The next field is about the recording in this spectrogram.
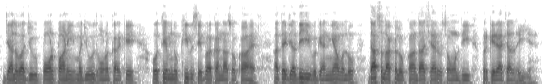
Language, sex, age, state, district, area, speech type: Punjabi, male, 45-60, Punjab, Amritsar, urban, spontaneous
